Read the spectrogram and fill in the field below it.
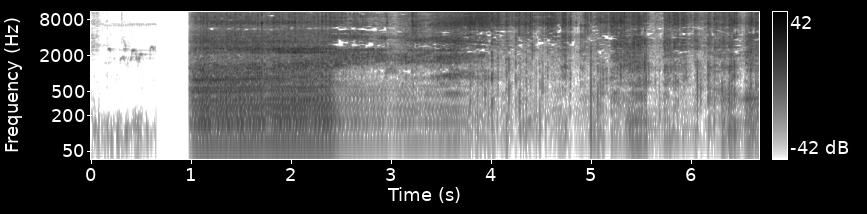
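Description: A grass trimmer engine roars loudly.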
